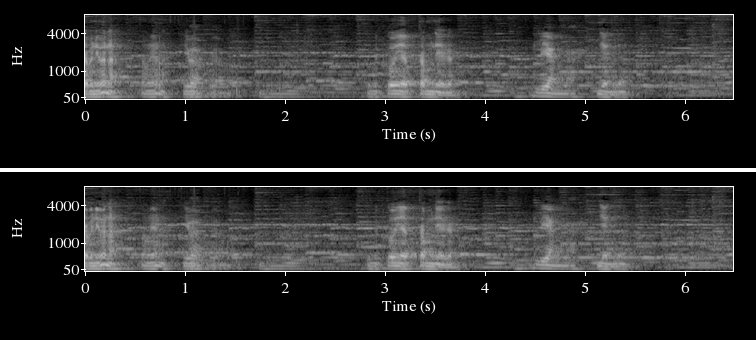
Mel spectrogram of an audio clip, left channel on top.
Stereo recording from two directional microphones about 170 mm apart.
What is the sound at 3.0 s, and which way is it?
Speech, 20° left (ahead or behind).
